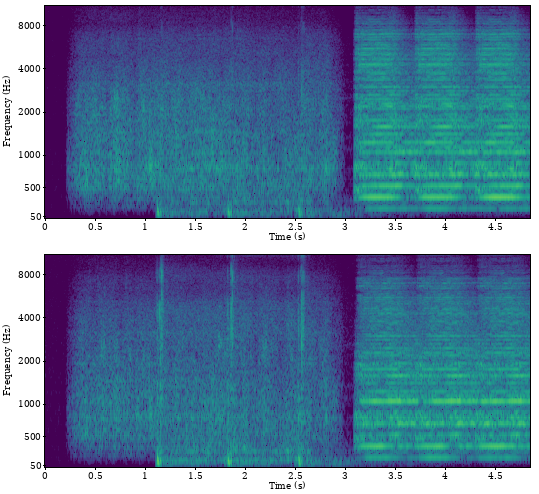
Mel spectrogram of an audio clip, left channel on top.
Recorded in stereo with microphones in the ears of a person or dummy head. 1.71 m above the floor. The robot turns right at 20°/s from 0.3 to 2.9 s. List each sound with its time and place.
1.1 s dripping: 55° right (ahead or behind), 0.7 m; by 2.7 s 25° right (ahead or behind), 0.7 m
3.1 s an alarm: 80° left, 5 m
